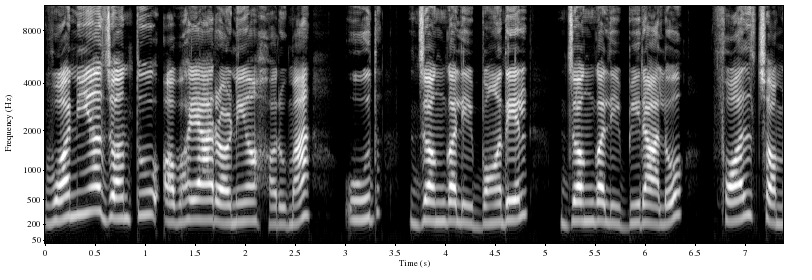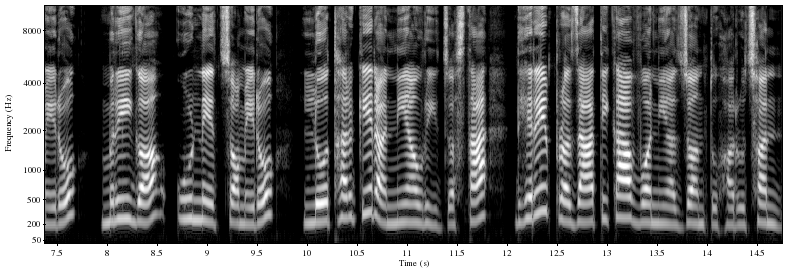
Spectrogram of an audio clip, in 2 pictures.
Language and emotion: Nepali, neutral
